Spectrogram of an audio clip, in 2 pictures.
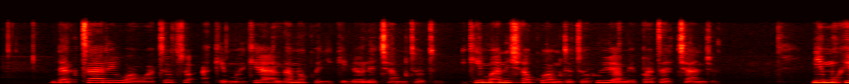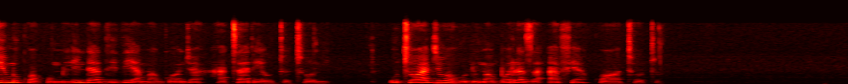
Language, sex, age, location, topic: Swahili, female, 25-35, Nairobi, health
